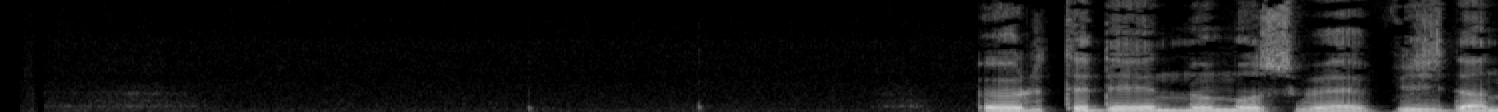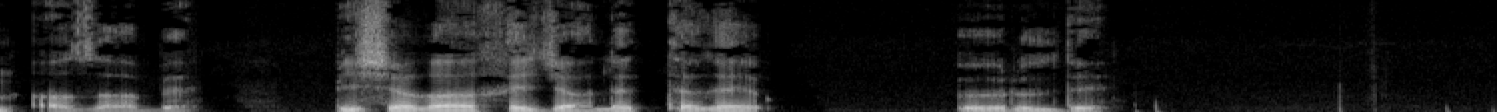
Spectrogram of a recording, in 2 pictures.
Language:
Uyghur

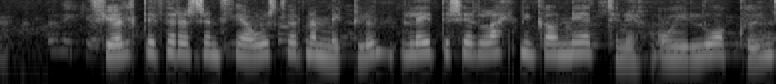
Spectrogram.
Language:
Icelandic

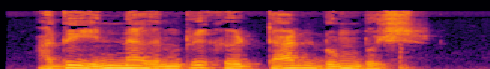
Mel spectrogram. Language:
Tamil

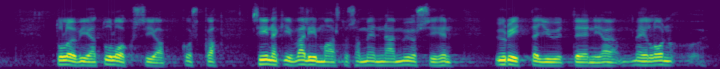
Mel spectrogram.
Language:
Finnish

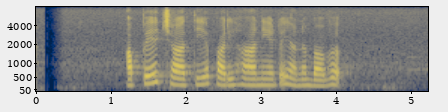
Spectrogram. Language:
Sinhala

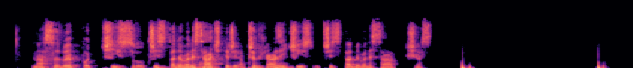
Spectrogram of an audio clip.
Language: Czech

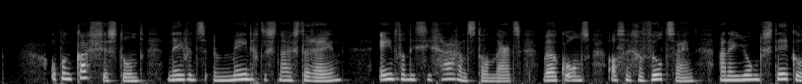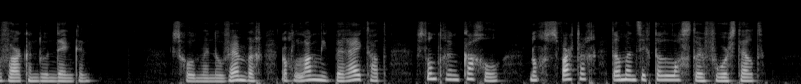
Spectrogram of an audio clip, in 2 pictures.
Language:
Dutch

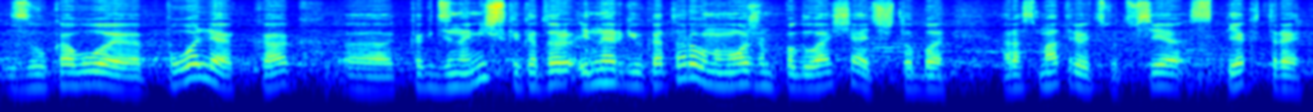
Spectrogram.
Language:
Russian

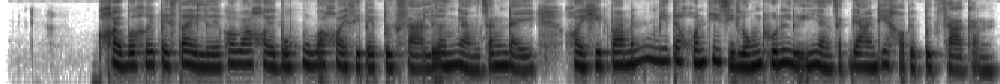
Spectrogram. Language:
Thai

